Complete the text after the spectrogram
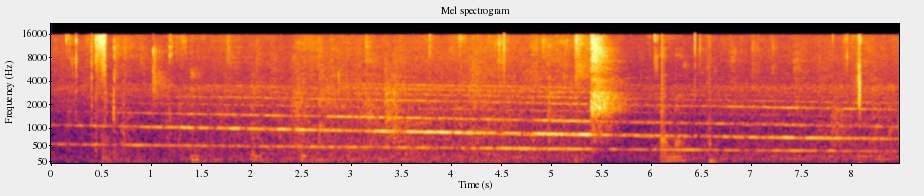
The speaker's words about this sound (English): I was just waiting for the siren, Your Honor.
